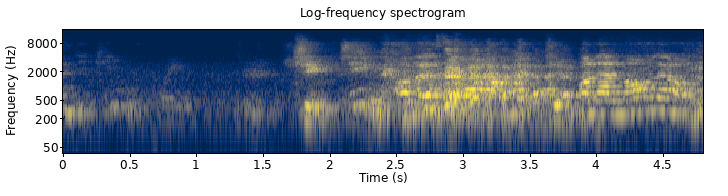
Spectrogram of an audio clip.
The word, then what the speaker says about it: Qing: Qing. En allemand, là, on prononce encore autrement.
